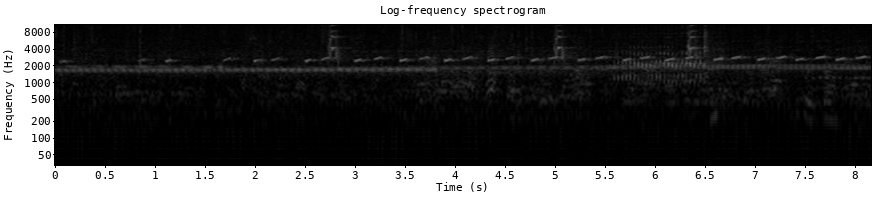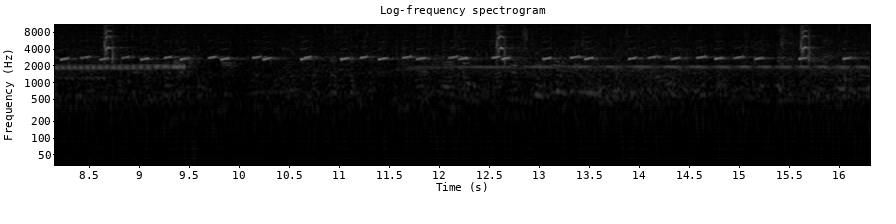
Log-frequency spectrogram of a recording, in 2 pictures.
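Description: Frogs calling: one long, steady, high-pitched trill that breaks off twice and starts again, over a quick series of short chirps at about three a second. A few sharp clicks are heard now and then.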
